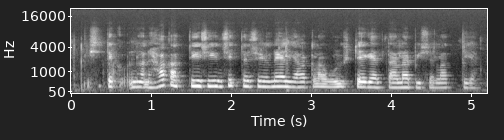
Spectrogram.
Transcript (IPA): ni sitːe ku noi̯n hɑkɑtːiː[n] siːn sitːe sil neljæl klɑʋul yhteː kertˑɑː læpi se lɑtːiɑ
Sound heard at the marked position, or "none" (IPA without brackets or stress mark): none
